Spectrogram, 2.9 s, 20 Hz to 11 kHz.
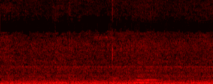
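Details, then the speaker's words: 2002 Ford Explorer 4.6 V8 with codes cleared: deep, uneven, stumbling idle from a heavy misfire; a cylinder contribution test pointed to cylinders 4 and 8. "yep here tonight got O2 uh Ford Explorer 4.6 and uh if you all can hear it missing big time"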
